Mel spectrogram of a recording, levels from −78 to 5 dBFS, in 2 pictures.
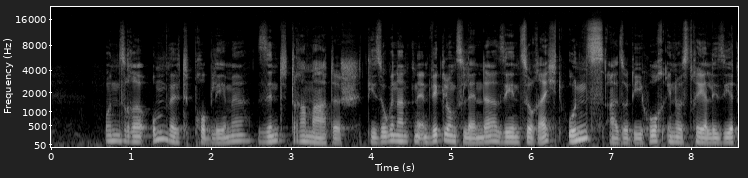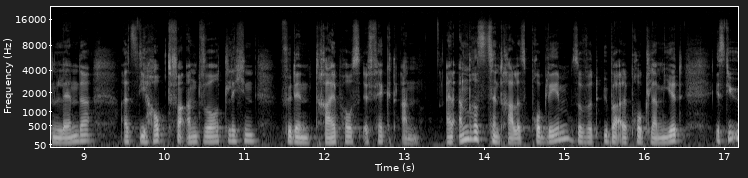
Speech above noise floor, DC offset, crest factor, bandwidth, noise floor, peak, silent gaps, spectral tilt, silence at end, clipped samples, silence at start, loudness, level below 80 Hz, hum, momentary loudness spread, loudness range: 29 dB; under 0.1%; 22 dB; over 20 kHz; -56 dBFS; -6 dBFS; none; -4.5 dB/octave; 0 s; under 0.1%; 0.7 s; -27 LUFS; -56 dBFS; none; 8 LU; 4 LU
